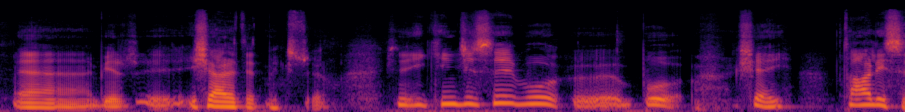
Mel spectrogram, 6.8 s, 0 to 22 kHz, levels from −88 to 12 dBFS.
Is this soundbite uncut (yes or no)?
yes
